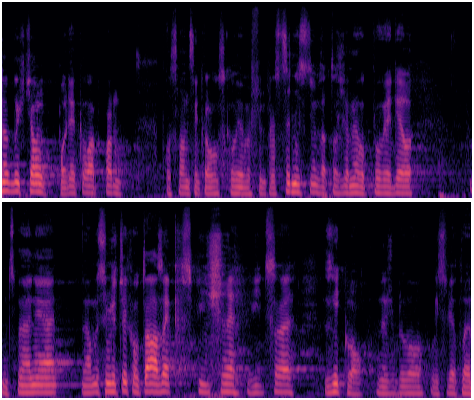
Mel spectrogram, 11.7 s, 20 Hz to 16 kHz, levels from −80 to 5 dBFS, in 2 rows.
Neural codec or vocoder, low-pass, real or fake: codec, 44.1 kHz, 2.6 kbps, SNAC; 14.4 kHz; fake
